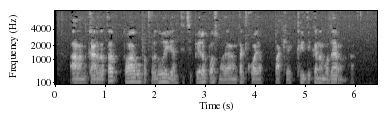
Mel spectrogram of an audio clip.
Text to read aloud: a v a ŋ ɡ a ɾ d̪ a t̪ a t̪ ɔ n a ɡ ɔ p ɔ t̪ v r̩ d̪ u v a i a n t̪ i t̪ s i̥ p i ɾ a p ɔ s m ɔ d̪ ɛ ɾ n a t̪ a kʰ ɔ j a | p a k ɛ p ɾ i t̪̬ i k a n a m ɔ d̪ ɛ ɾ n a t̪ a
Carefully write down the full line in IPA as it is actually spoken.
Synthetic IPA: a v a ŋ ɡ a ɾ d̪ a t̪ a t̪ ɔ a ɡ ɔ p ɔ t̪ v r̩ d̪ u v a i a n t̪ i t̪ s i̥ p i ɾ a p ɔ s m ɔ d̪ ɛ ɾ n a t̪ a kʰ ɔ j a | p a k ɛ k ɾ i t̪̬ i k a n a m ɔ d̪ ɛ ɾ n a t̪ a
